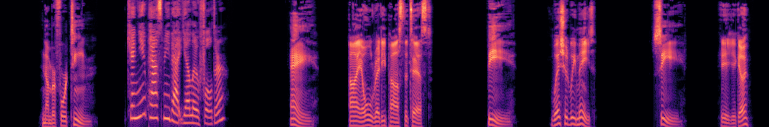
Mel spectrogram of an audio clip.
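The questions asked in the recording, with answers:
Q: Can you pass me that yellow folder?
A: C: Here you go.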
